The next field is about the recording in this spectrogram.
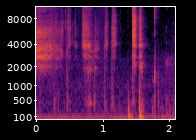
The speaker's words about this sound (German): Das war das, Schlagzeug oder, oder Stift? Keine Ahnung, das war Stift.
